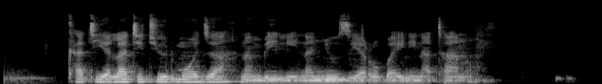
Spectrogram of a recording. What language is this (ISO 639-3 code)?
swa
